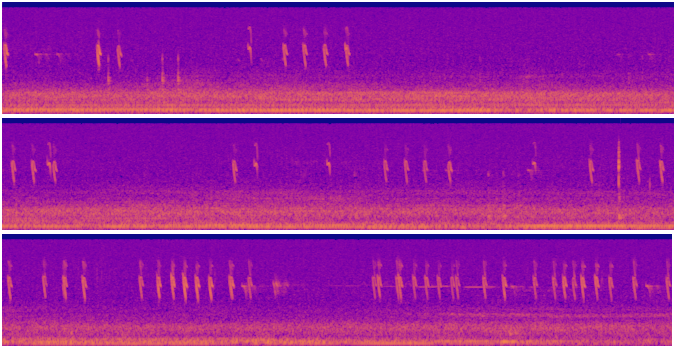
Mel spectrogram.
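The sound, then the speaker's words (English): Wild birds perched in a tall spruce trade short, high chirping calls in quick bursts, clusters of sharp notes answering one another over a steady low rumble of wind or background noise, then take off to the north. “The wild birds calling back and forth to one another now, and they just took off far to the north.”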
